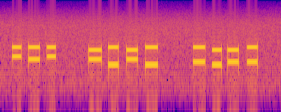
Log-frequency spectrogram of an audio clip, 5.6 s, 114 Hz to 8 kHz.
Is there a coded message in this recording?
Yes: DTMF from 0.2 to 5.1 s, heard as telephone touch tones, dialled by hand, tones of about 220 ms. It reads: 080 7272 5145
